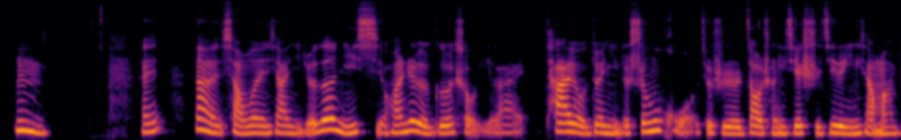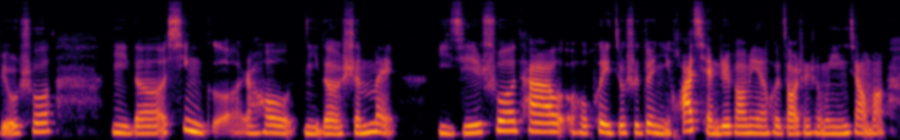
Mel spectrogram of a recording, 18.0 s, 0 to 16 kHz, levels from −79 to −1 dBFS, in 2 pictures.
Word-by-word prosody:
嗯。 235 -7 0 0.9
诶， 225 +6 -5 0.3
那 250 -9 +1
想 190 -5 -2
问 195 -1 -1
一 190 - -3
下， 200 -2 -3
你 190 +1 -5
觉 220 +1 -2
得 275 +3 +4
你 205 -4 -1
喜 220 -1 -5
欢 200 +2 -2
这 250 - +2
个 210 -6 +2
歌 190 +2 -1
手 - - -6
以 115 -2 -13
来， 200 - -12 0.2
他 230 -1 +3
有 200 -5 +1
对 195 +2 -2
你 190 +1 -2
的 185 -2 -5
生 235 +7 0
活 205 - -8
就 200 - -5
是 180 -3 -2
造 190 -1 0
成 175 0 -5
一 180 - -2
些 190 +1 0
实 190 -2 -5
际 200 +2 -3
的 190 - +5
影 180 0 -1
响 215 - -1
吗？ 175 - -2
比 - - -2
如 - - +2
说 230 +4 -1 0.6
你 200 -3 0
的 185 +2 0
性 220 -1 +3
格， - - -7
然 190 -1 -2
后 200 -2 0
你 180 -2 -1
的 180 -1 +2
审 185 +1 0
美， 215 +1 +1 0.4
以 185 -3 -2
及 195 +4 +1
说 250 +3 +3
他 230 -2 +5
呃， 200 -3 -1
会 205 +2 +3
就 200 +1 0
是 205 0 -1
对 215 +1 +2
你 185 - 0
花 250 - +6
钱 190 -9 0
这 190 0 +4
方 190 -1 +2
面 190 -1 0
会 190 -2 -1
造 175 0 +2
成 185 0 -2
什 190 -2 -3
么 180 - -1
影 180 +1 +1
响 95 - +1
吗？ 95 +1 -1
195 Hz, 245 characters per minute, -22 LUFS, 185-220 Hz, 0.9 s, 花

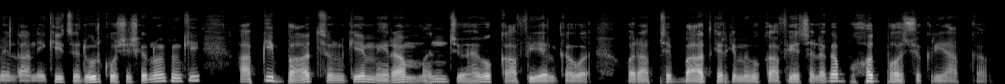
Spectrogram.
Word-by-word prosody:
में 100 - -2
लाने 90 +2 -2
की 125 - +2
ज़रूर 105 +7 +4
कोशिश 100 +1 0
करूँगा, 135 +8 +3
क्योंकि 160 +3 -1 0.5
आपकी 180 -3 +1 0.2
बात 105 +7 +3
सुन 100 -2 -1
के 125 +2 +4
मेरा 105 -1 +2
मन 100 +5 -4
जो 100 -1 -1
है, 95 - -2
वो 125 +1 +4
काफ़ी 95 +2 0
हल्का 90 -1 -1
हुआ 85 0 0
है - - -10 0.3
और - - +2
आपसे 105 - -1 0.2
बात 115 - +4
करके 110 -1 0
मेरे 100 -1 -2
को - - -2
काफ़ी 90 +5 -1
अच्छा 100 0 -1
लगा। 100 +11 +3
बहुत-बहुत 140 -9 +3
शुक्रिया 85 -3 -6
आपका। - - -14
105 Hz, 190 wpm, -24 LUFS, 95-125 Hz, 0.5 s, ज़रूर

